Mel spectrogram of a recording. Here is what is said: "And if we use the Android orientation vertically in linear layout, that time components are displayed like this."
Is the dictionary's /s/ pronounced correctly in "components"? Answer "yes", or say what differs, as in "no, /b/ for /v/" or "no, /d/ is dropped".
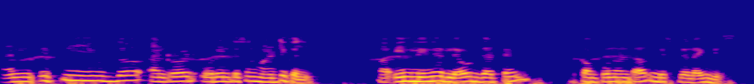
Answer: no, /s/ is dropped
